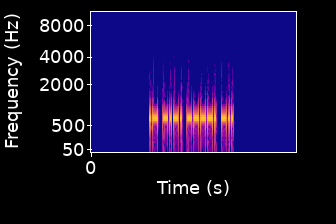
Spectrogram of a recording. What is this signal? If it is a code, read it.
Morse code, heard as a keyed tone, about 36 wpm, 700 Hz. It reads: AC9D
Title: USA Call Signs - 4x Character Spacing - 35wpm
